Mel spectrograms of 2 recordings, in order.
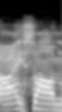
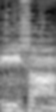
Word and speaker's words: Isom: Looks like we got Isom Knox in the back room. Isom Knox, welcome to the show, my friend. What do you have to say for yourself? It's pronounced Esom, you hoe-ass cracker.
